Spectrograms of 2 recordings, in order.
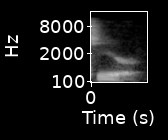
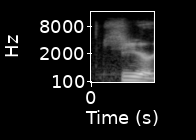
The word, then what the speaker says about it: Cyr: on orchid colored vinyl i think it's pronounced seer seer yes here cyr's here yeah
